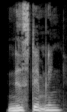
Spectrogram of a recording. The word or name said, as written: nedstemning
